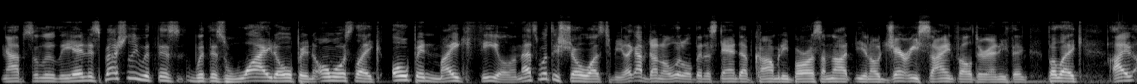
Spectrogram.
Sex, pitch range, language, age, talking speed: male, 125-170 Hz, English, 30-49, 230 wpm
